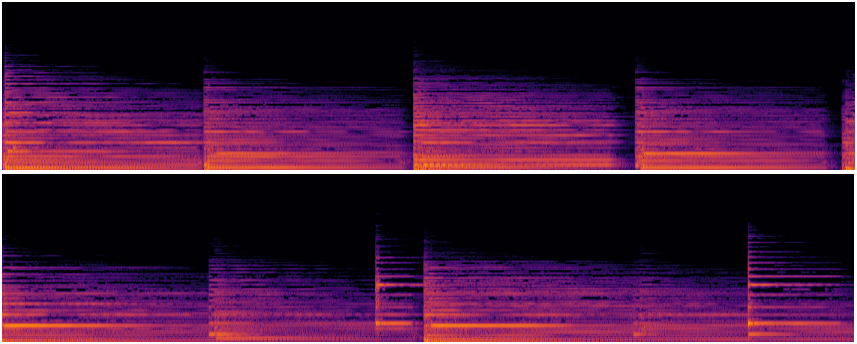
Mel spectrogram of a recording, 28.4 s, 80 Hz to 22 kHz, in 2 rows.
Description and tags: Piano, "Window Piano" - 135bpm
Piano track from the unreleased song "Window Piano".
135bpm
OST, movie, Window, Feelings, Sample, soundtrack, music, atmosphere, Moody, Sad, Piano, Somber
